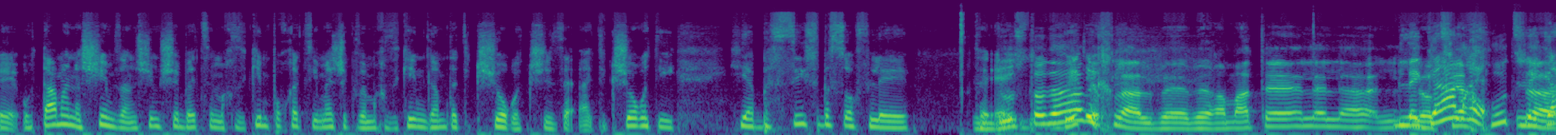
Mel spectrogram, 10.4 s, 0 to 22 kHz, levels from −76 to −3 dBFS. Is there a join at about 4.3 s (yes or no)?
no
